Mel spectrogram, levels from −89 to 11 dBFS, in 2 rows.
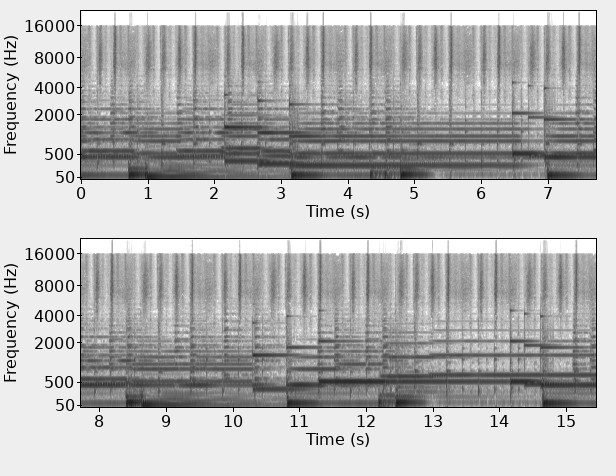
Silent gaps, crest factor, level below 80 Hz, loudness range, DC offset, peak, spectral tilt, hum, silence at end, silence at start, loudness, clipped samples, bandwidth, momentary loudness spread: none; 10 dB; -22 dBFS; 2 LU; under 0.1%; 0 dBFS; -5 dB/octave; none; 0 s; 0 s; -11 LUFS; 0.2%; 17 kHz; 6 LU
